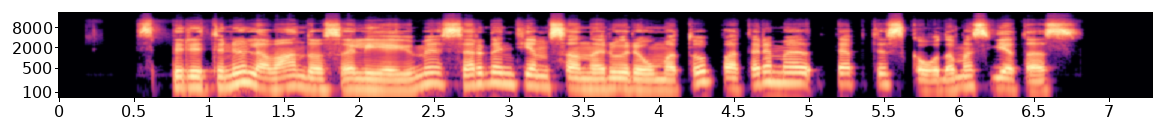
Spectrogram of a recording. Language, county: Lithuanian, Vilnius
